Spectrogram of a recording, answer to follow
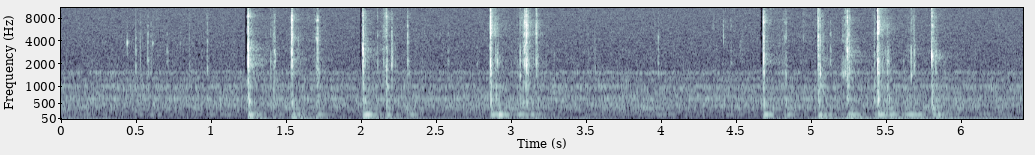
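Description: Computer keyboard typing: faint keystrokes in three short clusters, the last cluster the busiest, with a pause between them.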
